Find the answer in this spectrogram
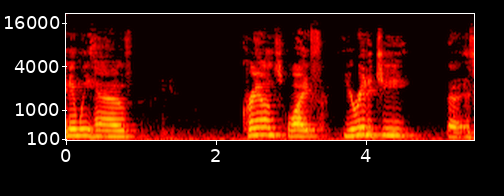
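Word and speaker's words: Eurydice: a messenger and then we have Crown's wife urichi is how her name is usually pronounced okay now if you remember in edus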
